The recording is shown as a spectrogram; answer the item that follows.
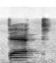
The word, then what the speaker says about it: debt: us from french and in french they don't pronounce the uh they don't pronounce the b so that's the real thing is that words like debt or subtle uh those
